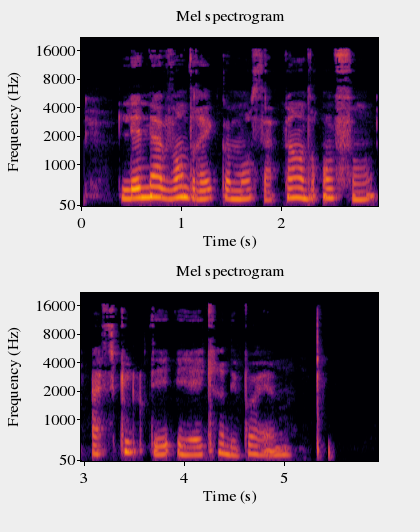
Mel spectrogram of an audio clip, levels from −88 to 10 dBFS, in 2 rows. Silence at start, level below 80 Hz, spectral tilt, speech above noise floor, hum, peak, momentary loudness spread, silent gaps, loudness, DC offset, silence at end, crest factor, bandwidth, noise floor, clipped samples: 0.4 s; -66 dBFS; -5.5 dB/octave; 26 dB; none; -2 dBFS; 14 LU; none; -21 LUFS; under 0.1%; 0.6 s; 20 dB; 17 kHz; -46 dBFS; under 0.1%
